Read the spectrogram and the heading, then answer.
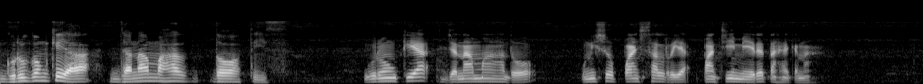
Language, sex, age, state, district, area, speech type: Santali, male, 30-45, West Bengal, Bankura, rural, spontaneous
